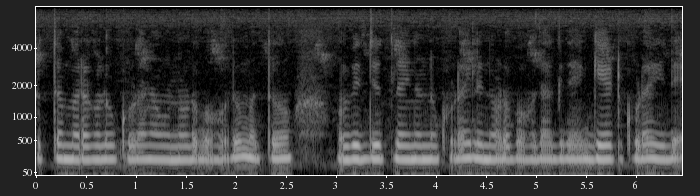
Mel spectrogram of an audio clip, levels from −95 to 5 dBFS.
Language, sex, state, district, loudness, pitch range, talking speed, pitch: Kannada, female, Karnataka, Dharwad, -35 LUFS, 210-220 Hz, 130 wpm, 215 Hz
